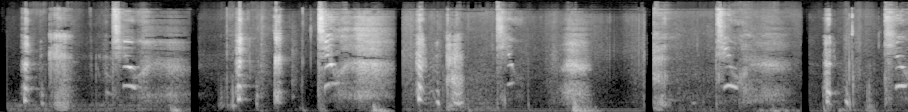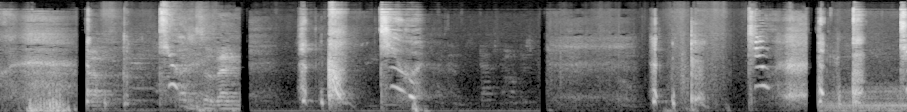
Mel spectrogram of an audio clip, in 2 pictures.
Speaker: That's such a cute and small petite sneeze. Your worst nightmare is sneezing. Oh no, I'm going to sneeze.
